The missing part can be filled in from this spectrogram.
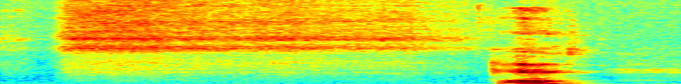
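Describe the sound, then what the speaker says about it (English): Deep breathing during a vinyasa yoga flow: a quiet, steady airy hiss of inhalation, then a louder nasal exhale with a brief voiced sound near the end. "Breathing deeply."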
